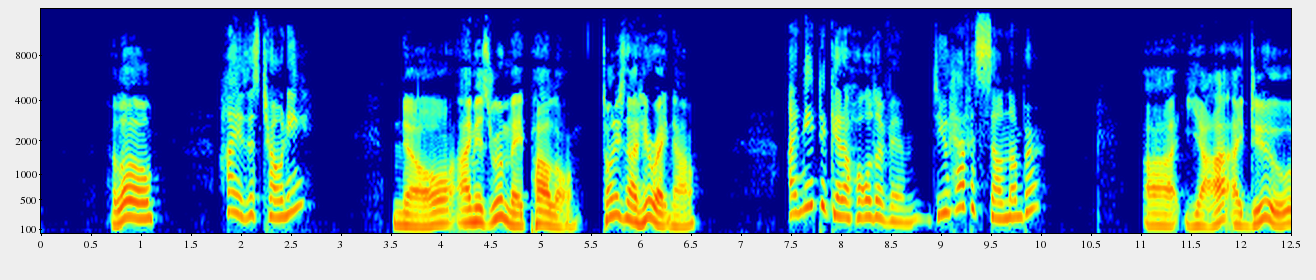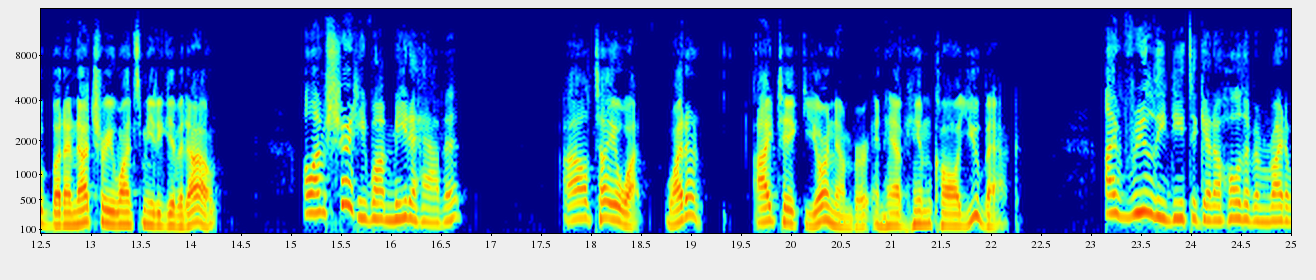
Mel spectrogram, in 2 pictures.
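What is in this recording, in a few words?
Taking a phone message fast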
